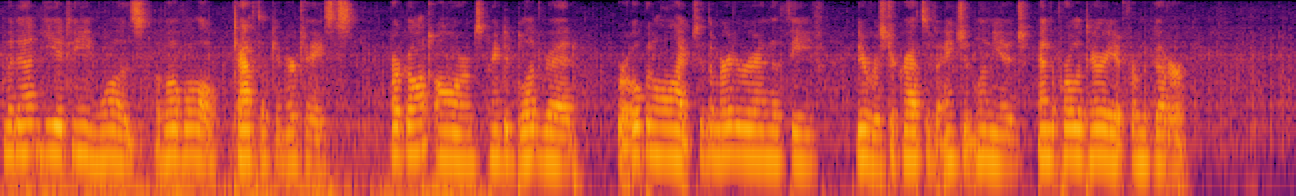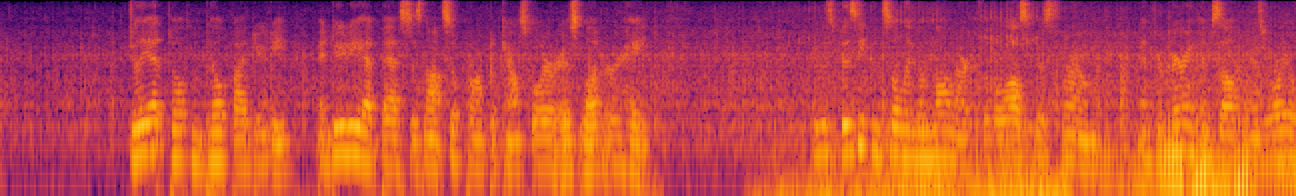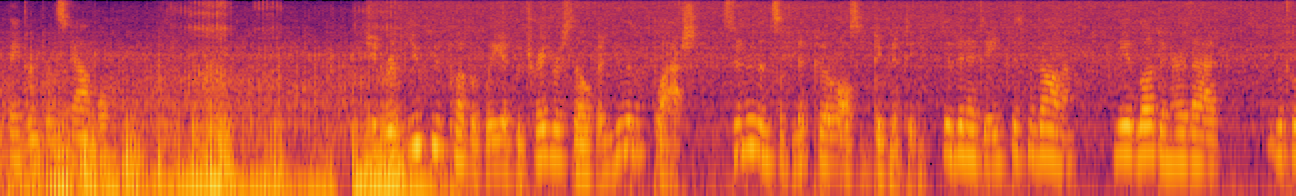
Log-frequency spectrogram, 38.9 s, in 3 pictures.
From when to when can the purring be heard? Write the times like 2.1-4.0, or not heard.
0.0-4.9, 20.4-30.4.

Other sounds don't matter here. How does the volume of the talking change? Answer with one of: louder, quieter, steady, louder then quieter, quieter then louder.
steady.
